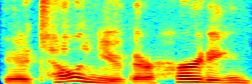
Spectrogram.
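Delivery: ordinary talk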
